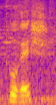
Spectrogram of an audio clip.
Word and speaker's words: Poreč: Bonjour, on se retrouve à Porche Porche ou ça s'écrit mais c'est Porche qui a l'accent chapeau à l'envers.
